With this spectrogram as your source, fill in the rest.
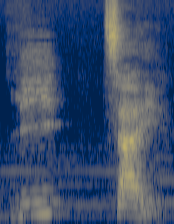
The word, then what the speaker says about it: Polizei: Polizei. Palabra extranjera, policía. Ya la conocemos del español. Entonces, polizei. Última sílaba que acentuamos con palabras extranjeras.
